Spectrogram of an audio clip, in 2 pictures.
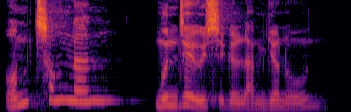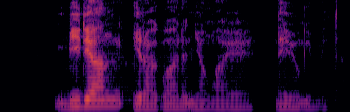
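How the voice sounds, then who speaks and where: A man's voice: on the high side, very animated, unhurried, fairly bright tone, in a large hall. A middle-aged male pastor preaching a sermon, questioning the congregation and acting out the voices he quotes. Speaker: senior pastor. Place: church sanctuary.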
